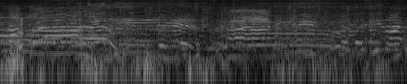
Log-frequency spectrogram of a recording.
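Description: Several voices talking over one another: group chatter.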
